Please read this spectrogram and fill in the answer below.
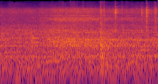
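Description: Steady rushing noise of a commercial kitchen's ventilation, with a few light clicks near the end.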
